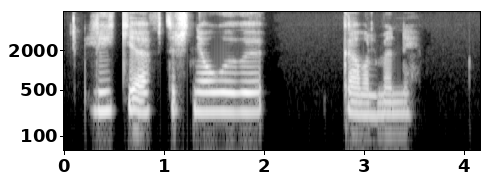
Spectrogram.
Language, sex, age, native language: Icelandic, female, 20-29, Icelandic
